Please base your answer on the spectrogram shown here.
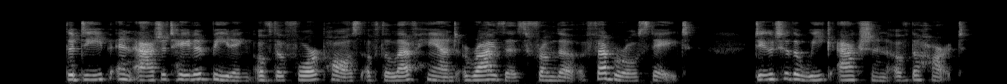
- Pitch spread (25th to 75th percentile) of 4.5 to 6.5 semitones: No, average, 2.9 semitones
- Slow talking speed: No, average, 150 wpm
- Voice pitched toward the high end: Yes, high, 200 Hz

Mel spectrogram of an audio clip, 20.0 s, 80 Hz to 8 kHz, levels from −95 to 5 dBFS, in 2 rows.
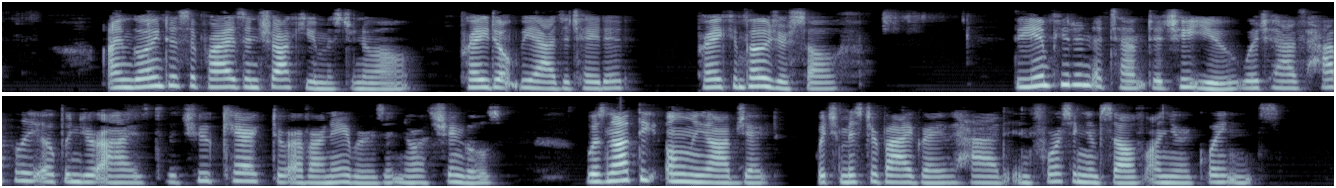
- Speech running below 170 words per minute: Yes, average, 160 wpm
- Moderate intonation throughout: Yes, average, 3.6 semitones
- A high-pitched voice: Yes, high, 220 Hz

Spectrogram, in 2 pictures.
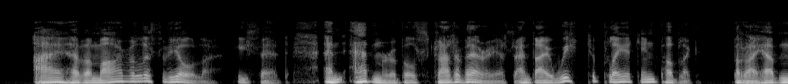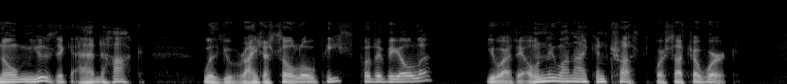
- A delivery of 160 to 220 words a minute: Yes, average, 175 wpm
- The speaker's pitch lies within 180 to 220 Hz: No, low, 100 Hz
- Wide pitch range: Yes, wide, 6.2 semitones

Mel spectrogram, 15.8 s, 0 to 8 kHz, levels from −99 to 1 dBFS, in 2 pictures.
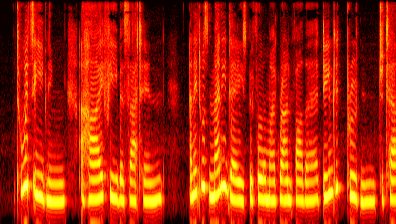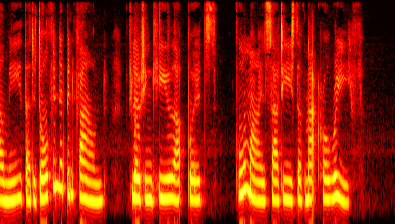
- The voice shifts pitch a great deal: No, average, 2.7 semitones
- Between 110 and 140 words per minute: Yes, slow, 135 wpm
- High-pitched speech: Yes, high, 225 Hz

